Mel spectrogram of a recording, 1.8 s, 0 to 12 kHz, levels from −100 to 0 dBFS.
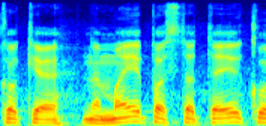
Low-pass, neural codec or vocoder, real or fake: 10.8 kHz; none; real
